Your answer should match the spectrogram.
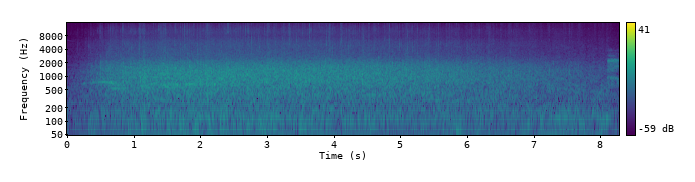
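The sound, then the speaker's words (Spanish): Sustained applause from a crowd for the first-place champion of a game's score ranking, a dense, steady wash of clapping that swells quickly and holds at a fairly loud level for about eight seconds, with no talking over it. “Aplausos ahí el campeón.”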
